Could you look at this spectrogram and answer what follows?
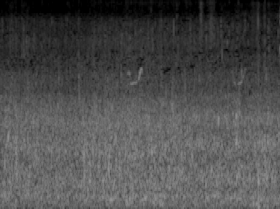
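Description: Narmada river water flowing at Omkareshwar, a steady broadband rush without breaks, even and continuous from start to finish with no voices.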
